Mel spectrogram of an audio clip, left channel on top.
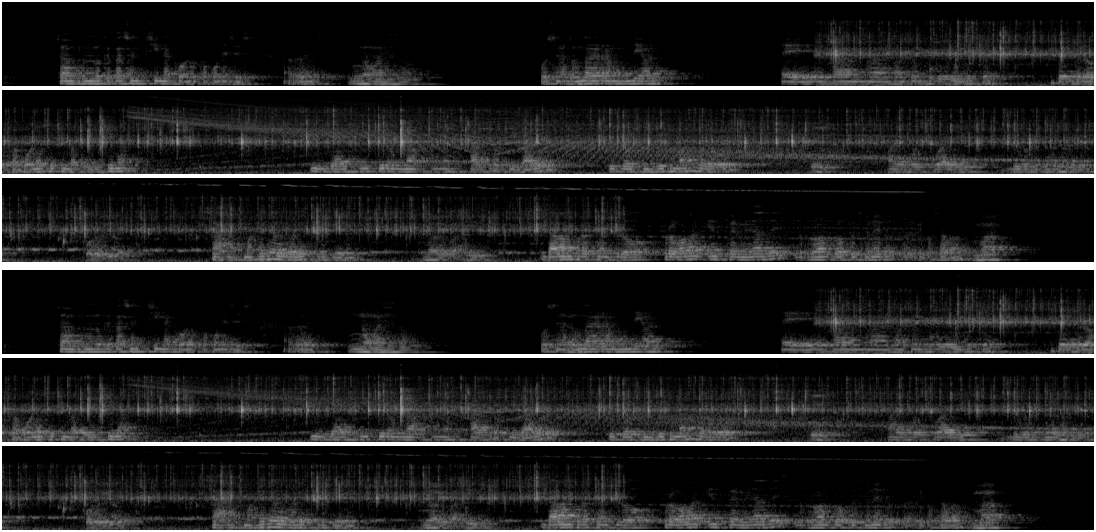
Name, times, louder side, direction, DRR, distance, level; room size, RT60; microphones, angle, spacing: voice 1, 0.5-2.5 2.8-3.2 5.4-6.6 7.8-9.9 10.4-12.2 14.0-16.5 17.0-18.3 19.8-20.6 20.9-21.8 23.9-25.4 27.2-31.5, left 1 dB, 15° left, 2 dB, 1.2 m, -40 dB
voice 2, 3.4-4.2 5.6-5.8 18.9-19.2 21.3-21.7 22.6-23.2 26.0-26.7 31.5-31.8, right 1 dB, 85° right, -3 dB, 2.9 m, -42 dB
sound 1, 8.1-28.1, right 1 dB, ahead, 0.3 m, -41 dB
sound 2, 12.1-31.1, left 4 dB, 75° left, 2.2 m, -50 dB
11.0 x 7.5 x 3.0 m, 0.89 s
head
